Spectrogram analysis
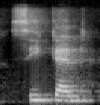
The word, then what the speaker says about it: secant: That is going to be the reciprocal of this cos theta, and this is written as SEC, and we pronounce this as secant theta.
